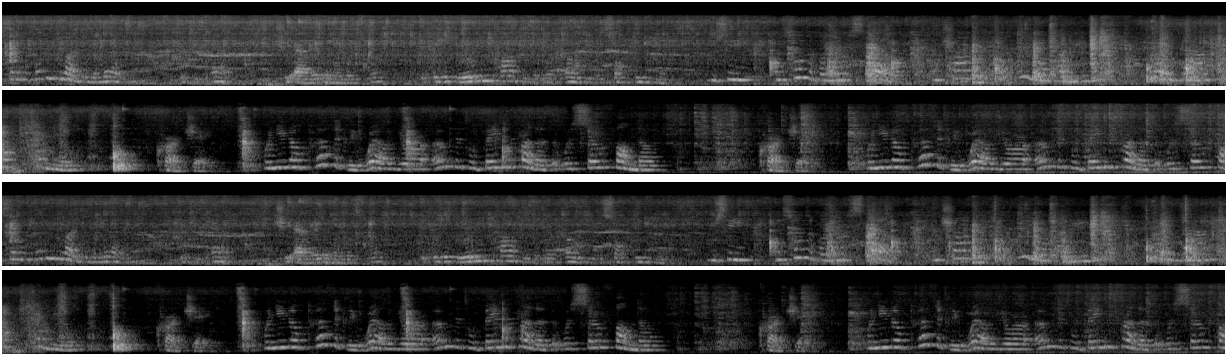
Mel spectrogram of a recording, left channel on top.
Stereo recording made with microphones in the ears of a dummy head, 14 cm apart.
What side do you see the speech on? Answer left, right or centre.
right.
